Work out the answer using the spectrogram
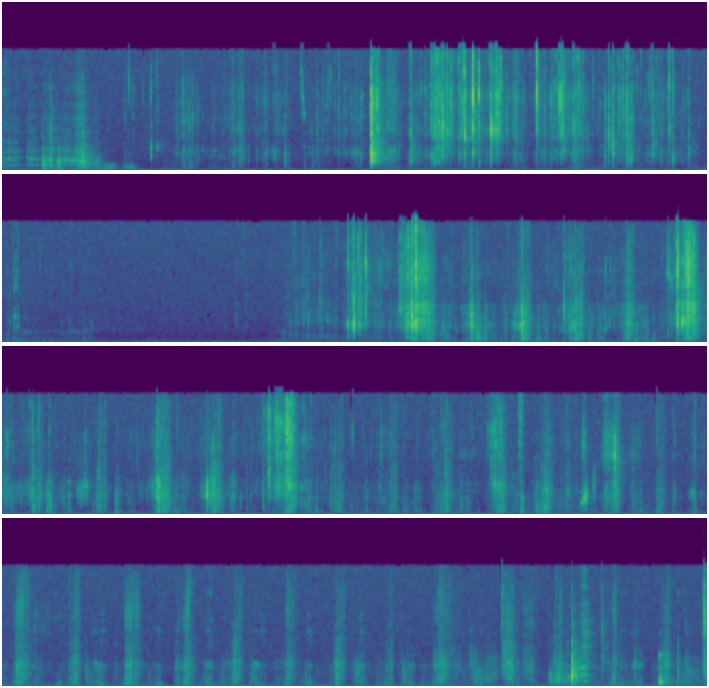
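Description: Close-miked crunching and chewing of a fresh lettuce-leaf wrap filled with stir-fried rice vermicelli and fried tofu. There is a short run of crunches a few seconds in, then a pause, then steady crisp crunching from about ten seconds in.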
